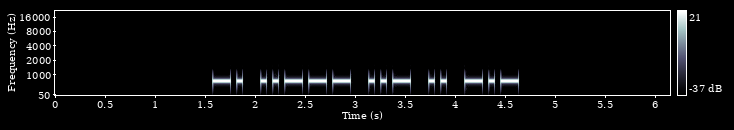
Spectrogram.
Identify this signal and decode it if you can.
Morse code, heard as a keyed tone, about 21 wpm, 700 Hz. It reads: N2UIK
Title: Speed Racing - USA 1x3 Call Signs 17wpm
